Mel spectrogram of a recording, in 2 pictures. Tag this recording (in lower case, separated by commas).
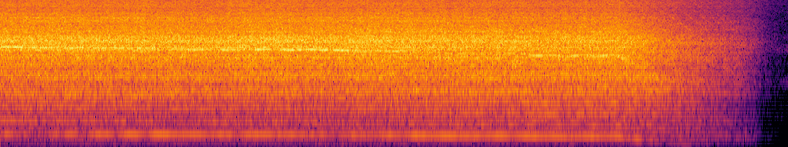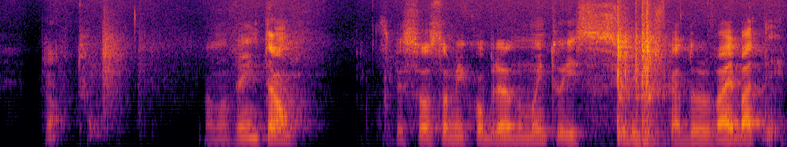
blender, speech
